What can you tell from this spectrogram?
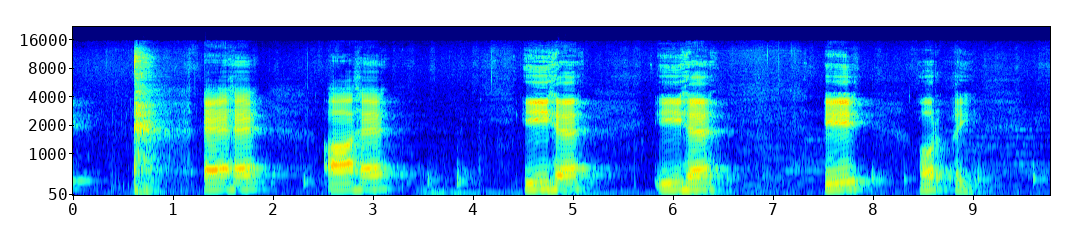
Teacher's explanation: इनका उच्चारण करने से होठों की आकृति वर्ताकार नहीं होती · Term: अवर्ताकार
